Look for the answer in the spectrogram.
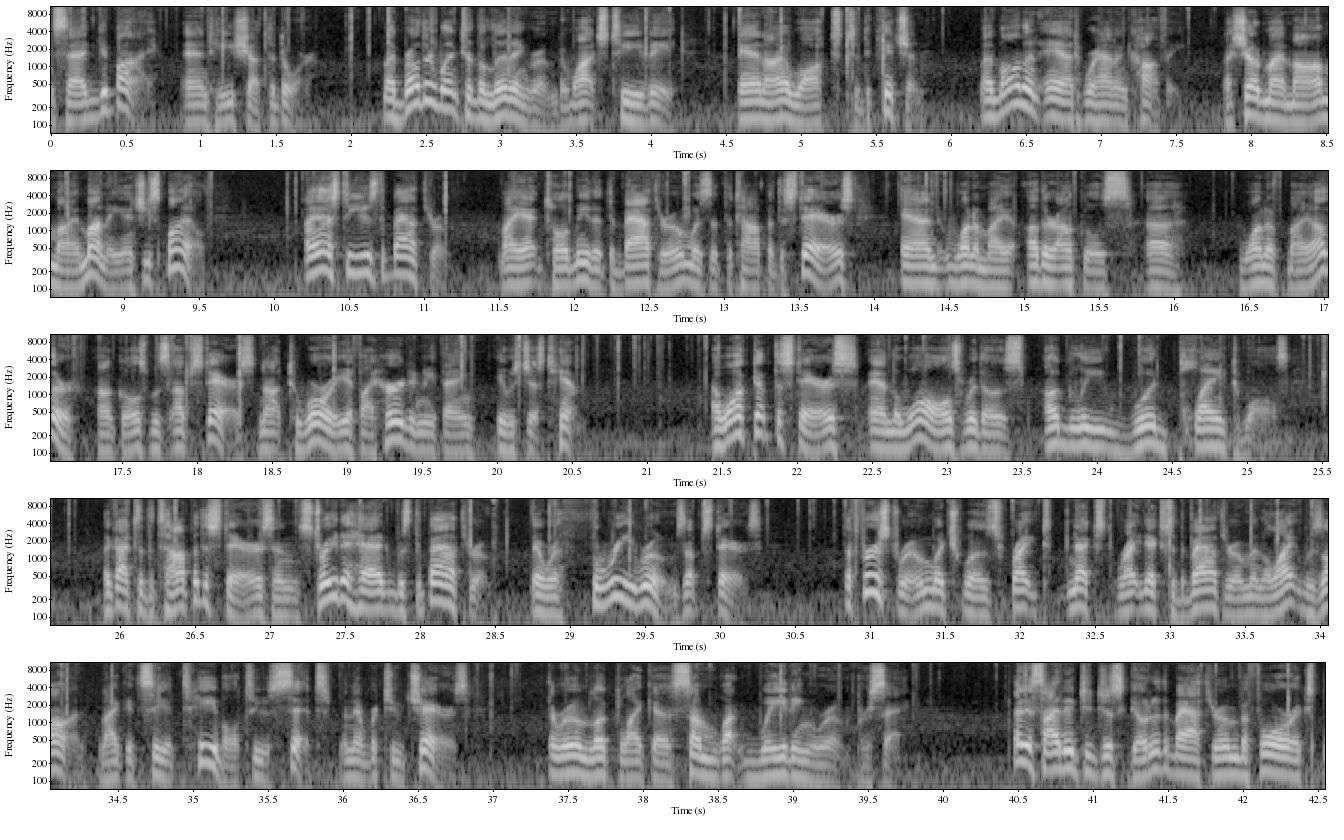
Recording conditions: outdoors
